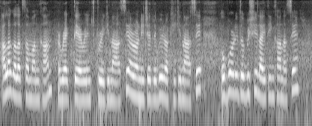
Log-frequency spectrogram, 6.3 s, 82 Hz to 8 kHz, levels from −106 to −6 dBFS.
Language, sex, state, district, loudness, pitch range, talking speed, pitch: Nagamese, female, Nagaland, Dimapur, -15 LUFS, 215-260 Hz, 250 wpm, 230 Hz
